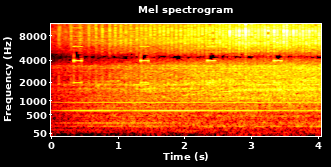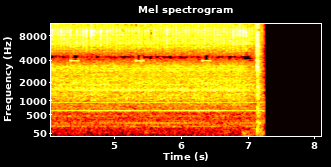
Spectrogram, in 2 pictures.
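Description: Old-film countdown sound effect: a film projector running with a steady whirr, and a short high beep once a second, stopping abruptly about seven seconds in.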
